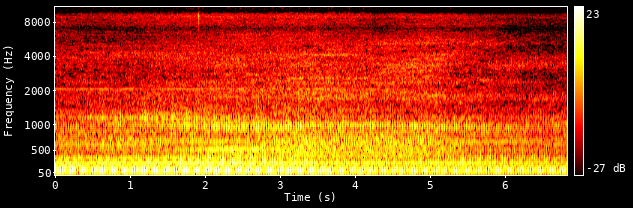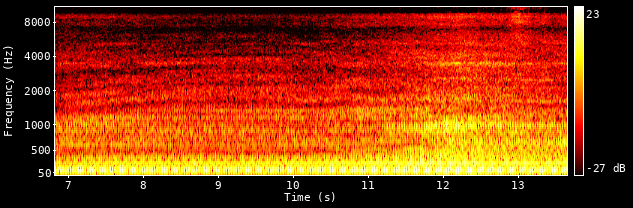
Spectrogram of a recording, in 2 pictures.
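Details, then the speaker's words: Multi-power diesel generator (generator only, not a welder, about 5,500 watts), started about 5 or 6 times: steady, even drone with a constant low beat, no knocks or surging; normal running. "It seems to run really nice. I've had it running probably 5 or 6 different times."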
